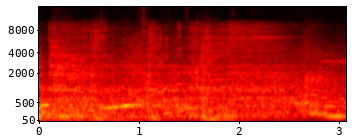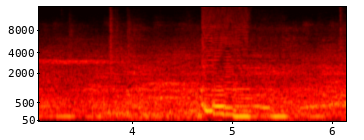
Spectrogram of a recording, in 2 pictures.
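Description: Electronic soft-tip dart machine playing its music and sound effects, with gliding electronic tones and short pitched phrases, over crowd noise in a large hall.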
